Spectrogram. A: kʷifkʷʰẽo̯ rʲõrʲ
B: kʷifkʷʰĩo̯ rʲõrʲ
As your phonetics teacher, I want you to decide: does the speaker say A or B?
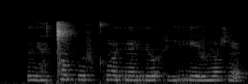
A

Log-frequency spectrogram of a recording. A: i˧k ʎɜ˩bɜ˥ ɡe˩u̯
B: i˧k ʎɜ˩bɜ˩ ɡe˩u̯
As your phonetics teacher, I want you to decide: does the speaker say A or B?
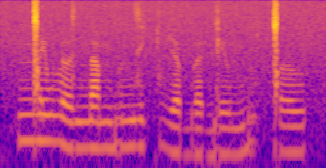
B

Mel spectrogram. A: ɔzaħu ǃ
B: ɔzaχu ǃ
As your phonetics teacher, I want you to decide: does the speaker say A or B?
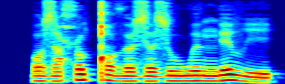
A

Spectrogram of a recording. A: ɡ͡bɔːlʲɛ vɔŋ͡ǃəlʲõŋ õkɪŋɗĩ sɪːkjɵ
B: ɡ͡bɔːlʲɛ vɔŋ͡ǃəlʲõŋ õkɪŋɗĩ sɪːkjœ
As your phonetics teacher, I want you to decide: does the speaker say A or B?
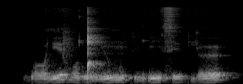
B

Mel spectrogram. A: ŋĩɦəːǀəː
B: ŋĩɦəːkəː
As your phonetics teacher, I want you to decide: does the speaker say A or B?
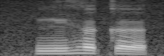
B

